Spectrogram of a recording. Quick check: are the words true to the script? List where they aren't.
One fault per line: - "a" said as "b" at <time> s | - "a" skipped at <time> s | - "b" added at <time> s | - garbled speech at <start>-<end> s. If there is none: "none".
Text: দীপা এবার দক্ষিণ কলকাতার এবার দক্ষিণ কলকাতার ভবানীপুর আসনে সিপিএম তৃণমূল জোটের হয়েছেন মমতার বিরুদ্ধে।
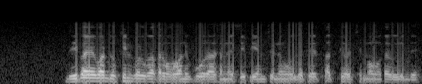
- "এবার দক্ষিণ কলকাতার" skipped at 1.7 s
- "প্রার্থী" added at 3.2 s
